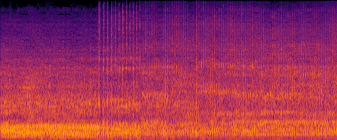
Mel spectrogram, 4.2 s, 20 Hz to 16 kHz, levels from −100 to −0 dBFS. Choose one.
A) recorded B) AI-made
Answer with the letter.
B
